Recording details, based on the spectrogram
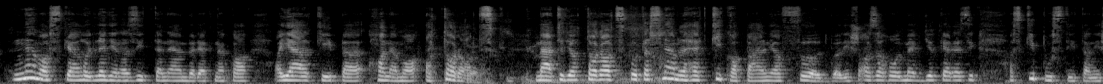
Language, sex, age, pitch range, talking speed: Hungarian, female, 50-69, 165-195 Hz, 170 wpm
